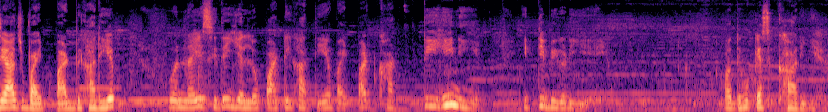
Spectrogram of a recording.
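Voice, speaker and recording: A young woman chatting casually in a home vlog, teasing and talking straight to her viewers. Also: mid-range voice. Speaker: vlogger.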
